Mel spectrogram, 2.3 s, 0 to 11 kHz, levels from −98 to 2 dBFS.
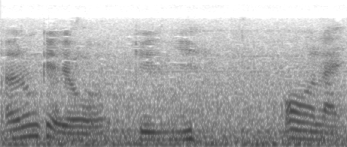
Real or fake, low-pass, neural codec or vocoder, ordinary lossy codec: real; 9.9 kHz; none; AAC, 32 kbps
